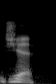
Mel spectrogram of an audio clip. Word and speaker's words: GIF: The creator pronounces it Jif.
